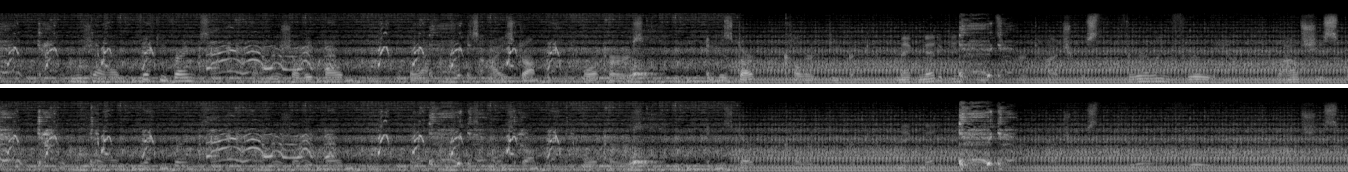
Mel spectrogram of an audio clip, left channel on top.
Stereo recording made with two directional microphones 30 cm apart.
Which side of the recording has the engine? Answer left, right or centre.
centre.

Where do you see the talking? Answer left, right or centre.
left.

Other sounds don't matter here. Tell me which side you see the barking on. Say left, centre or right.
centre.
